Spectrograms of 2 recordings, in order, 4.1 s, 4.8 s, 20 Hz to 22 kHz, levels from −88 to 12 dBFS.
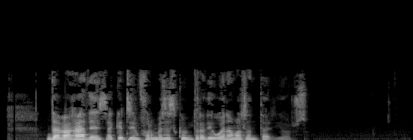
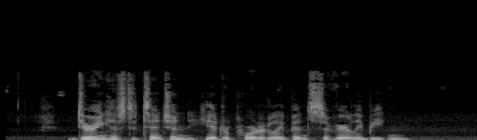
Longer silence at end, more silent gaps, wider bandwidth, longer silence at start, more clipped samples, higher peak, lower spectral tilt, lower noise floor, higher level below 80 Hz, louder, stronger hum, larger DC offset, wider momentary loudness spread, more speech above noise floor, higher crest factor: first, 1.1 s vs 0.65 s; neither; about the same, 11.5 kHz vs 11.5 kHz; second, 0.5 s vs 0.7 s; neither; first, -2 dBFS vs -10 dBFS; about the same, -5 dB/octave vs -5 dB/octave; first, -75 dBFS vs -63 dBFS; first, -70 dBFS vs -80 dBFS; first, -21 LUFS vs -28 LUFS; neither; neither; first, 23 LU vs 12 LU; first, 54 dB vs 35 dB; about the same, 22 dB vs 20 dB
